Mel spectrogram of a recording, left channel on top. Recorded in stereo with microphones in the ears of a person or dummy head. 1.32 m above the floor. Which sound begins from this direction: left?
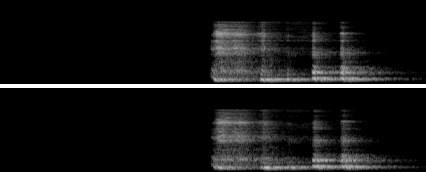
A giggle, at 2.1 s.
